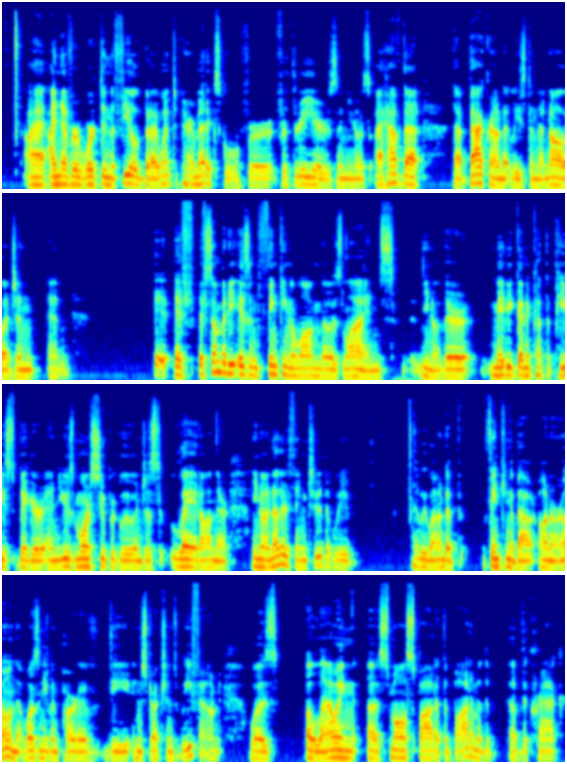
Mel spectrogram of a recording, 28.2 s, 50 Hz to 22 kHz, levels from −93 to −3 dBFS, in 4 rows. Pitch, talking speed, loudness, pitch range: 115 Hz, 210 wpm, -27 LUFS, 110-125 Hz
